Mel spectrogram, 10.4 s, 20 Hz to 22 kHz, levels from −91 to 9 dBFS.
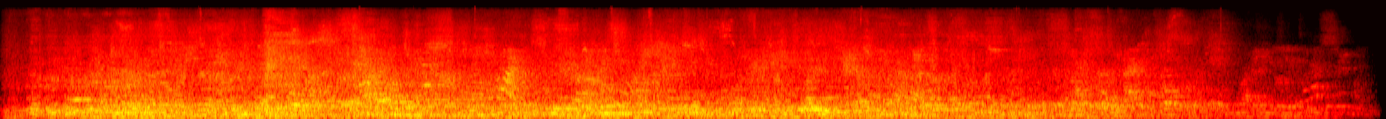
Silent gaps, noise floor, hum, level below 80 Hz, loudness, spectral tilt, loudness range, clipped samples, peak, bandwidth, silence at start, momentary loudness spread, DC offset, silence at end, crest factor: none; -48 dBFS; none; -48 dBFS; -25 LUFS; -5 dB/octave; 7 LU; under 0.1%; -6 dBFS; 16 kHz; 0.05 s; 13 LU; under 0.1%; 0.3 s; 18 dB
